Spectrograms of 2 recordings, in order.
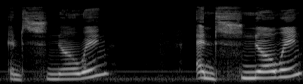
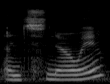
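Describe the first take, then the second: First: Building louder. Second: Said in the usual way. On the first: A narrator's reading. Repeated snowing, building louder.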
